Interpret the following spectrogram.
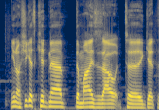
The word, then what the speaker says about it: Demise: How do you actually say his name? Demise. You've been flip-fpping between Demise and Demias.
